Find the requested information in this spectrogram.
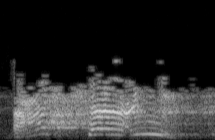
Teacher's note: كانوا ينطقون مثلا حرف الحاء عين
